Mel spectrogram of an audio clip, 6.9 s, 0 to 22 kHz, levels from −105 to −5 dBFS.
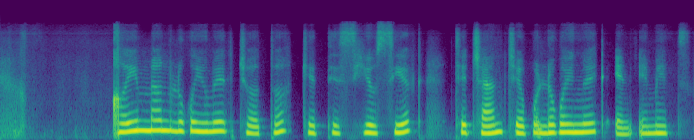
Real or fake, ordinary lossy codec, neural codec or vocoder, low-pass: fake; Opus, 24 kbps; codec, 24 kHz, 0.9 kbps, WavTokenizer, large speech release; 10.8 kHz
